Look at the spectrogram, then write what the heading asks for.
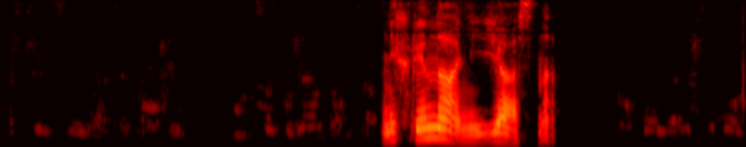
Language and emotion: Russian, angry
